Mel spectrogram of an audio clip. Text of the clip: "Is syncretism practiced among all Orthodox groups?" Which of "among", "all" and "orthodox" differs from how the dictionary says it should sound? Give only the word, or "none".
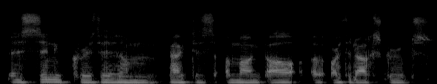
none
